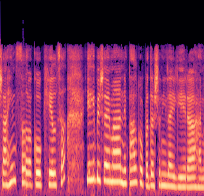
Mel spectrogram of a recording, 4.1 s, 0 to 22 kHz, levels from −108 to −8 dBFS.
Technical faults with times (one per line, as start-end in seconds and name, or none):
0.45-0.53 burst of packet loss
1.83-1.87 short concealed packet loss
